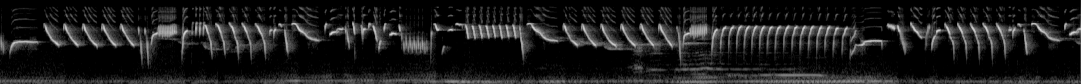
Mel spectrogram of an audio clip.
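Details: Canary training song (masteran and pancingan) meant to teach other canaries a rich song and prompt them to sing: fast trills of repeated high notes, quick downslurred sweeps and bright whistled phrases, switching between patterns with almost no pauses.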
